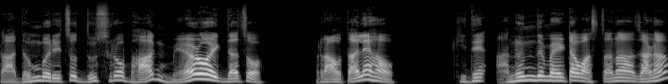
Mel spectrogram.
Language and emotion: Goan Konkani, happy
